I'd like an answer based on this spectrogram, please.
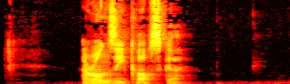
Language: Cornish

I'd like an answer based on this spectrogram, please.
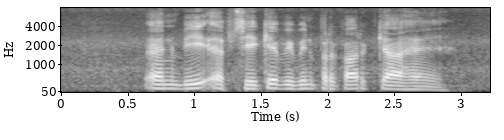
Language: Hindi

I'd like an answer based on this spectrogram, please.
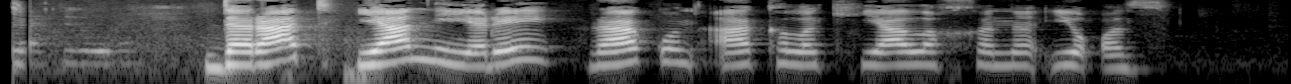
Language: Abkhazian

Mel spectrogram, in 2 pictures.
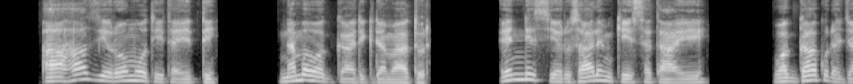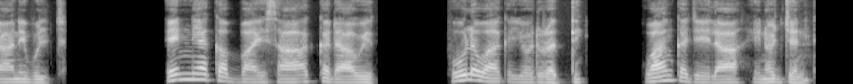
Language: Oromo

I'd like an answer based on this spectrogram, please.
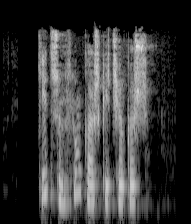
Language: Mari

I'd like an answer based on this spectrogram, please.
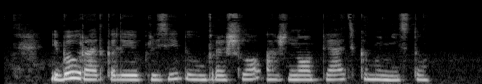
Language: Belarusian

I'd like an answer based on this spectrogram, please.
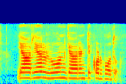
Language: Kannada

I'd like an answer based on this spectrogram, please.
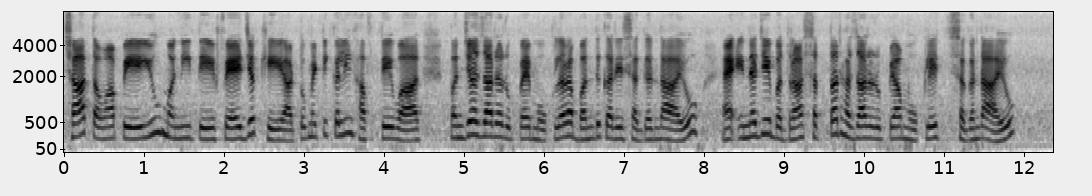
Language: Sindhi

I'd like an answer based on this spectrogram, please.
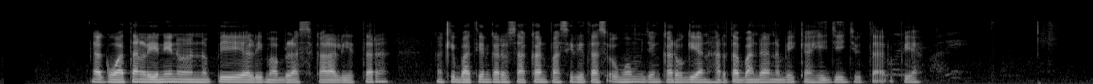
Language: Sundanese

